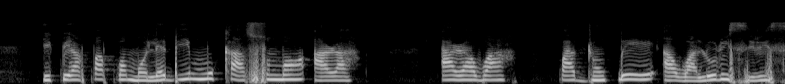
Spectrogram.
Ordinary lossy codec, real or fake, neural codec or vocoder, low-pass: none; real; none; 7.2 kHz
